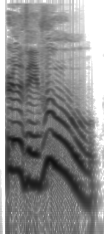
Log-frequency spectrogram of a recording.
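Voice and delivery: high, drawn-out imperious order; commanding. A narrator's reading. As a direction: order them up, stretching the words high. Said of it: "ordonna-t-il". (ordre impérieux, aigu et traînant)

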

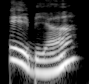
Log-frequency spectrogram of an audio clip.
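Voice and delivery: pleased with oneself; self-satisfied. A narrator's reading. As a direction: declare it with smug satisfaction. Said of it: "déclara-t-il avec satisfaction".

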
